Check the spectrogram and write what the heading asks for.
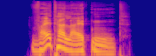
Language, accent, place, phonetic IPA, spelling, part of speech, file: German, Germany, Berlin, [ˈvaɪ̯tɐˌlaɪ̯tn̩t], weiterleitend, verb, De-weiterleitend.ogg
- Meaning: present participle of weiterleiten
